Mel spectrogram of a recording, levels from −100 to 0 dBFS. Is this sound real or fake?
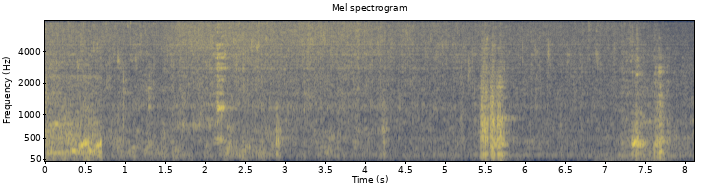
fake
